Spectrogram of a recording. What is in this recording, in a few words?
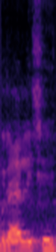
"araliSu", Andamanese; finish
